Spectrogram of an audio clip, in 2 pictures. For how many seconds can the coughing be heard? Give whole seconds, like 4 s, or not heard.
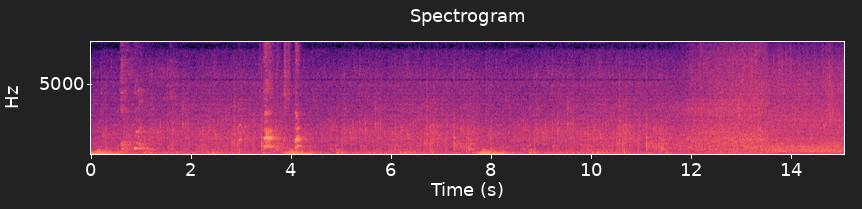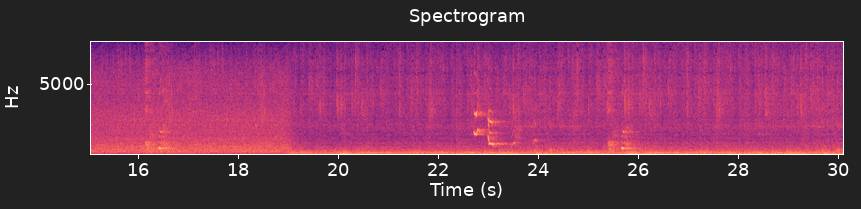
3 s.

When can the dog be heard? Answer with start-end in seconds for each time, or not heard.
3.0-4.2, 22.4-24.0.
